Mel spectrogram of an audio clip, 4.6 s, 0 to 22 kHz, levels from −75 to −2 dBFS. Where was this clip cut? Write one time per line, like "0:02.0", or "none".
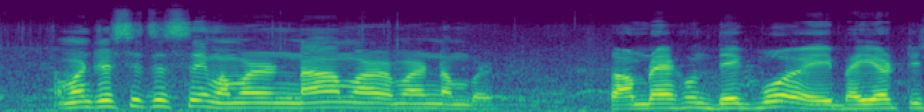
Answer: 0:02.6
